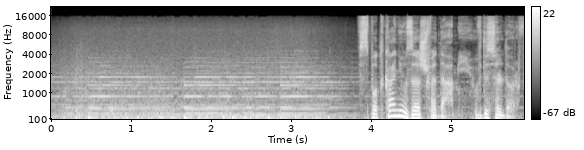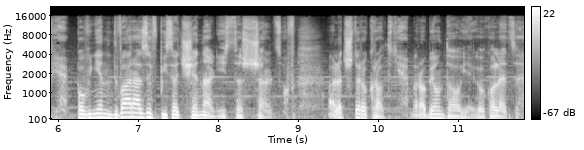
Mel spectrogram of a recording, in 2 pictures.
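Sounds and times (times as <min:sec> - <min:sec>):
heavy rain falling: 0:00.0 - 0:03.7
speech: 0:04.0 - 0:11.8.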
